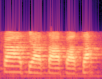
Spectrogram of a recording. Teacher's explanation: 送气变不送气，这样的话呢，既是高平调又变成不送气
